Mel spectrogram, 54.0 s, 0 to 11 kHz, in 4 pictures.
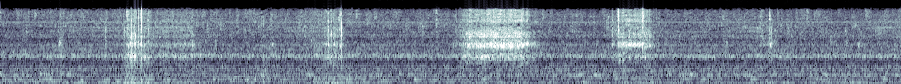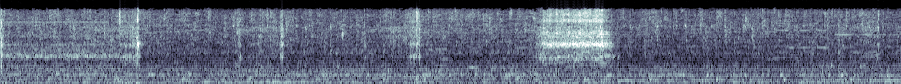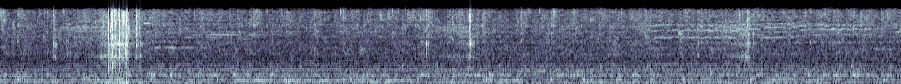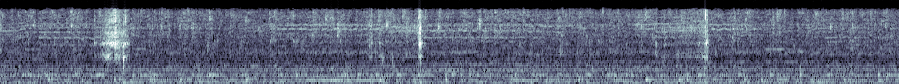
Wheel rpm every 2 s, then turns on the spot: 0, 10, 0, 30, 10, 10, 0, 0, 0, 0, 10, 20, 0, 0, 10, 0, 0, 0, 0, 0, 0, 0, 0, 0, 0, 0, 0.
2-4 28-30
